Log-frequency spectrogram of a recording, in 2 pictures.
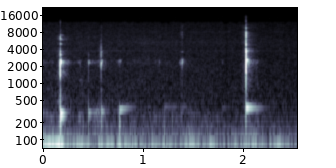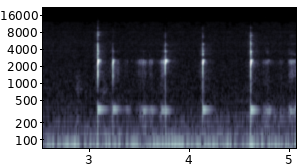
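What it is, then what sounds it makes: Plastic bottle screw cap clicking. A small, hollow, clear PET-like plastic bottle, possibly holding liquid, is held in one hand while the fingertips of the other grip and twist its white plastic screw cap. About seven short, bright, dry clicks sound at uneven intervals with almost no ring, over a very quiet background.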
